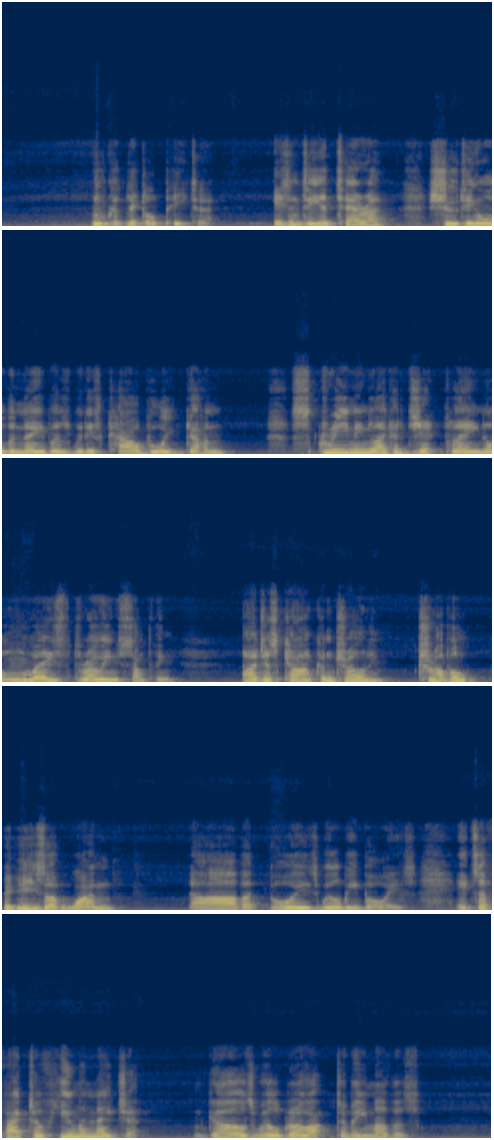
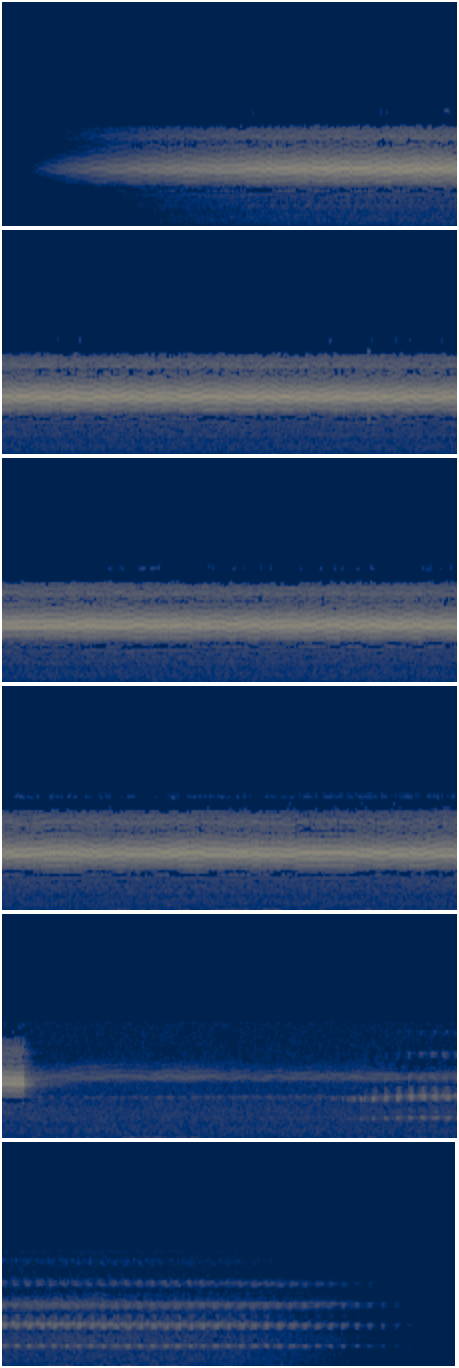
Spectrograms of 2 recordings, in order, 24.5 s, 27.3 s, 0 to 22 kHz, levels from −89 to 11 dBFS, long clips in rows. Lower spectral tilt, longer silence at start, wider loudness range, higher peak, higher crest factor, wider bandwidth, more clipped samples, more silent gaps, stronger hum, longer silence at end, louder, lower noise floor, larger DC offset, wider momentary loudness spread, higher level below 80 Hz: first, -7.5 dB/octave vs 6.5 dB/octave; about the same, 0.9 s vs 0.85 s; second, 3 LU vs 12 LU; first, -4 dBFS vs -20 dBFS; about the same, 14 dB vs 14 dB; second, 8.6 kHz vs 11.5 kHz; neither; neither; neither; second, 0.85 s vs 1.5 s; first, -17 LUFS vs -29 LUFS; second, -54 dBFS vs -78 dBFS; neither; second, 14 LU vs 21 LU; first, -72 dBFS vs -78 dBFS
